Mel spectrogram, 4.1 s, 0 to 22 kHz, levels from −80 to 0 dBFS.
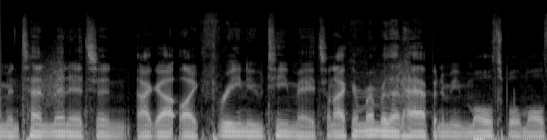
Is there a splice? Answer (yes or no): no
